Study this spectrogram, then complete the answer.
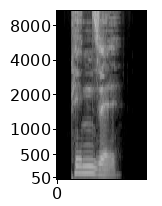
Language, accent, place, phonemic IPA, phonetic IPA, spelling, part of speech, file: German, Germany, Berlin, /ˈpɪnzl̩/, [ˈpɪnzl̩], Pinsel, noun, De-Pinsel.ogg
- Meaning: 1. paintbrush 2. short form of Einfaltspinsel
